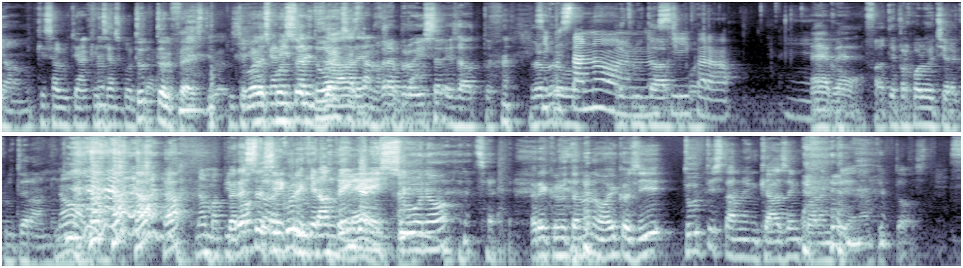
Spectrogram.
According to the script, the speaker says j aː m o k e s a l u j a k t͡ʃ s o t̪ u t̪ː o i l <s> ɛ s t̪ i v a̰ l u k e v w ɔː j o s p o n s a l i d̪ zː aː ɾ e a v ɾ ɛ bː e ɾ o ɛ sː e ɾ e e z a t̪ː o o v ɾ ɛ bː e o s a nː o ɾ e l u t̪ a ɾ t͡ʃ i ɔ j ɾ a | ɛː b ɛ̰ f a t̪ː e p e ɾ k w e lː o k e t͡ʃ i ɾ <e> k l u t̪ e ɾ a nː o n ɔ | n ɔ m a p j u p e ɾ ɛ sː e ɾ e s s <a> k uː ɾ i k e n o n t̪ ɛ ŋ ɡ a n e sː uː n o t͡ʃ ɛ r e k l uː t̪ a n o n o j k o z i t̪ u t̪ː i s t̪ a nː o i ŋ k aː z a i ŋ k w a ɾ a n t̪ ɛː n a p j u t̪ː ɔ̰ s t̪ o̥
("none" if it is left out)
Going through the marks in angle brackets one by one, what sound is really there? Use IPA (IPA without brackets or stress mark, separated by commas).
f, e, i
